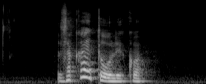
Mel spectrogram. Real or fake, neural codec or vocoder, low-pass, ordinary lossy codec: fake; vocoder, 48 kHz, 128 mel bands, Vocos; 19.8 kHz; none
